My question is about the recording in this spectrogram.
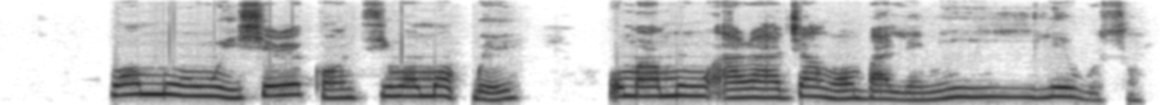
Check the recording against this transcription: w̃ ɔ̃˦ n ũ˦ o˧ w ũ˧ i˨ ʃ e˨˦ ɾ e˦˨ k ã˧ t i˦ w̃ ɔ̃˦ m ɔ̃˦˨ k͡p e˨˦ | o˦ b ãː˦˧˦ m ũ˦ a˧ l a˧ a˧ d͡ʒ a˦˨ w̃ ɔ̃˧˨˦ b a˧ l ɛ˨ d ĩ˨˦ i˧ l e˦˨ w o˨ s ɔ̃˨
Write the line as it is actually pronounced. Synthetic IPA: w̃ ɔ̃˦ m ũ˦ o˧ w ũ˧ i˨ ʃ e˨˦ ɾ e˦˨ k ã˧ t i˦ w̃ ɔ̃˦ m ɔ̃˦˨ k͡p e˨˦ | o˦ m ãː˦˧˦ m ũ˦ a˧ ɾ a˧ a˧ d͡ʒ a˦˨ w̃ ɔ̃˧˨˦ b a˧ l ɛ˨ n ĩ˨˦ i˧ l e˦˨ w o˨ s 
